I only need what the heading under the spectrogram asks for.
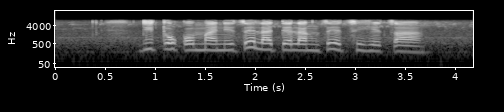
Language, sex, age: Southern Sotho, female, 23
